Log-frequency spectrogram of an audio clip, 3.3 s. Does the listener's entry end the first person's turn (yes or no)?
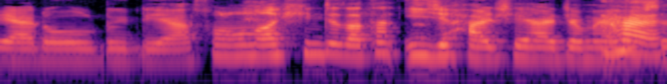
yes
